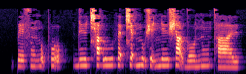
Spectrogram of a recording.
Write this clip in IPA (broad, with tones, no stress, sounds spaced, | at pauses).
p e˨ s ũ˨ ŋ o̰˦˨ pʰ o̰˦˨ | d e˦ ɪ̯ t͡ɕʰ ä˦ ʔ l u˦ θ ɛ˦ ʔ t͡ɕ ɛ˦ ʔ n ṵ˦˨ ʃ ḛ˦˨ ɲ e˦ ɪ̯ ʃ a̰˦˨ ʊ̯ d o˨ ʊ̯ ɲ ũ˦ tʰ a˨ ɪ̯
